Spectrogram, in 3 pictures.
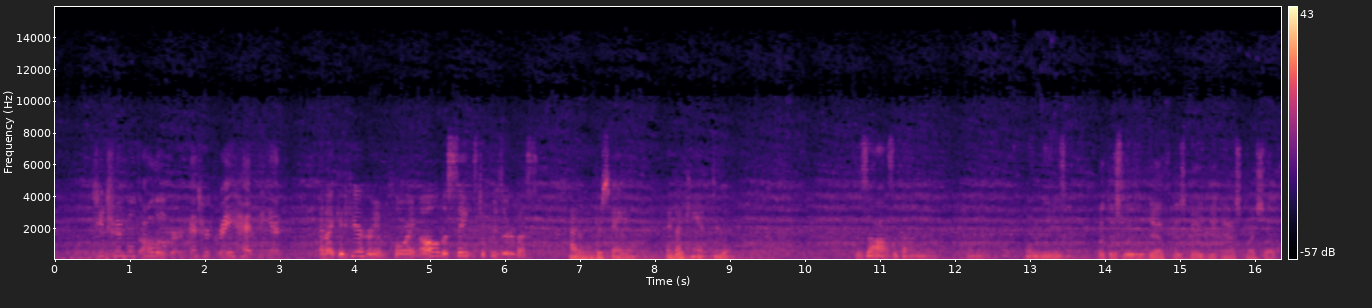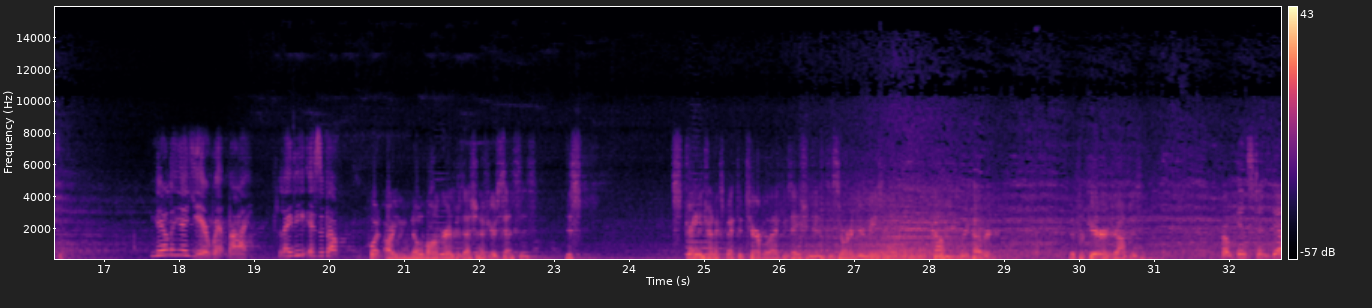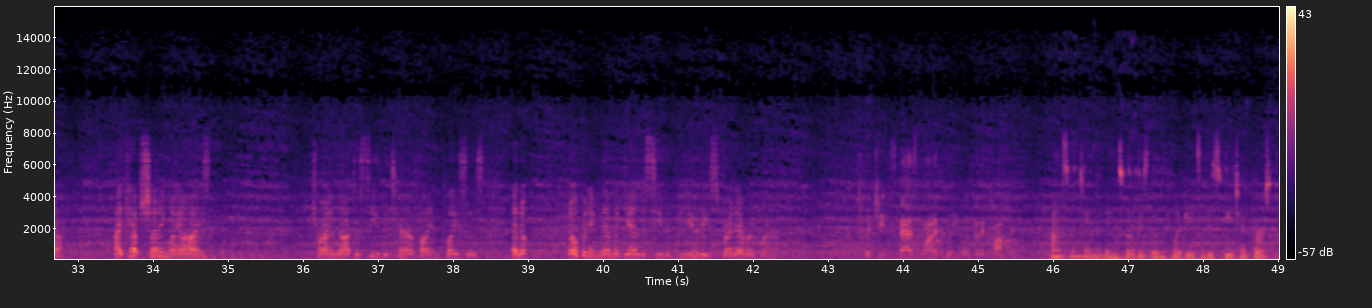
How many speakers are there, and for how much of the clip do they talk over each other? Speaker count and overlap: seven, no overlap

